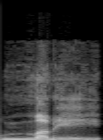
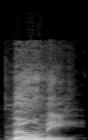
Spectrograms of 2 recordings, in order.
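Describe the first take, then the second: First: The first vowel sounds like 'uh'. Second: The first vowel sounds like 'oo'. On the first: The speaker calls it wrong. "mispronounced his name. He said Bill Mummy" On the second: The speaker calls it right. "It's Boomy"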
